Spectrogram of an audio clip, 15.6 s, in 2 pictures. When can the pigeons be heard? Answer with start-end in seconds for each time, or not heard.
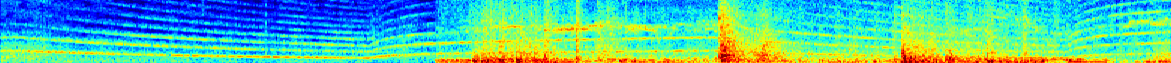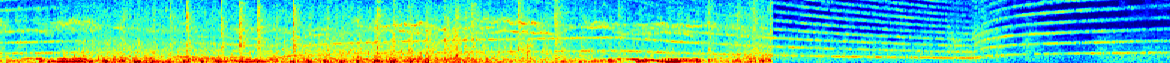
2.9-13.0.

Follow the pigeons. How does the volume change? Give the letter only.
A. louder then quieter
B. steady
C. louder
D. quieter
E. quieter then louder
B.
